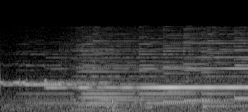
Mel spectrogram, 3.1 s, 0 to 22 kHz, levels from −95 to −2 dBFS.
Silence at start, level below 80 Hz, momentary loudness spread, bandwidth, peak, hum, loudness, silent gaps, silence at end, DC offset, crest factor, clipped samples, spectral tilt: 0 s; -62 dBFS; 12 LU; 8.4 kHz; -22 dBFS; none; -35 LUFS; none; 0 s; under 0.1%; 12 dB; under 0.1%; -4.5 dB/octave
